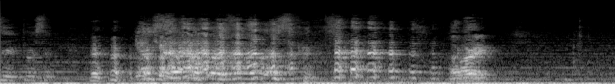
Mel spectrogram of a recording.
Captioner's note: group laughing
